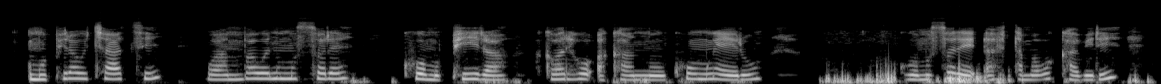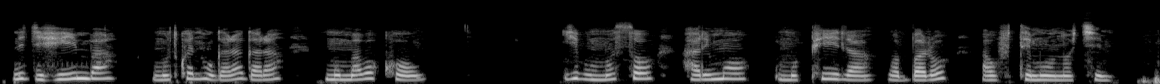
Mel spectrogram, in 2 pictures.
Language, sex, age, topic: Kinyarwanda, female, 25-35, health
